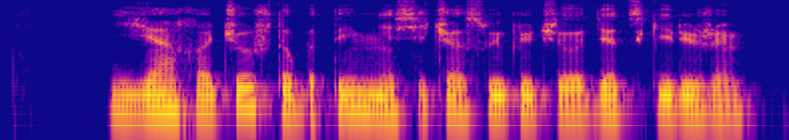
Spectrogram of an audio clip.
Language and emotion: Russian, neutral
